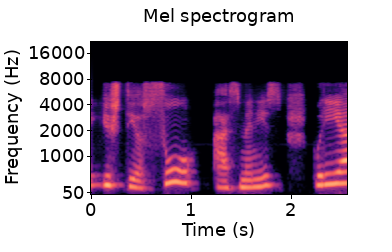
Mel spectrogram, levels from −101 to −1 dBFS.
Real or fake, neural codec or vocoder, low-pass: fake; codec, 16 kHz, 1 kbps, X-Codec, HuBERT features, trained on LibriSpeech; 7.2 kHz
